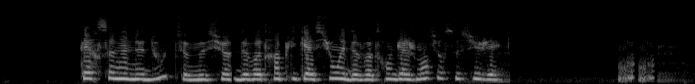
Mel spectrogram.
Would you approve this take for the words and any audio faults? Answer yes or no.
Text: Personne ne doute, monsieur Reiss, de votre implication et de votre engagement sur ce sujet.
no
